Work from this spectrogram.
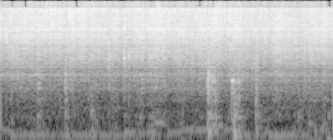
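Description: Chicken pieces searing in a hot oiled pan for a garam masala dish, a steady loud sizzle and frying crackle throughout with a few sharper spatters and stirring scrapes, no voices.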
